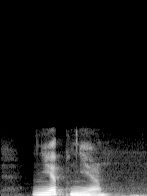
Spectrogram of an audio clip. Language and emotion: Russian, neutral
